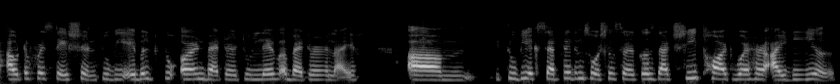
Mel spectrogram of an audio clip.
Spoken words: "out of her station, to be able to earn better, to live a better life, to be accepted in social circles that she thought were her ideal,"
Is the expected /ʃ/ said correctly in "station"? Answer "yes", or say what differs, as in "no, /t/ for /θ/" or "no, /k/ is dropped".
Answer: yes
